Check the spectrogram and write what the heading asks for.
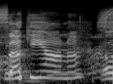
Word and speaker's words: Sukihana: That's she is a she is a Is it Sukihana? Oh, we said her name right. – Sukihana.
